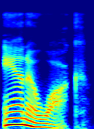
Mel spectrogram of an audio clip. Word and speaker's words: Anahuac: That's pronounced Anahuac.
